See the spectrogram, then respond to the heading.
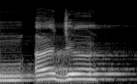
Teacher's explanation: Yas'alukum aja jim sukun qalqalah sugro yang mati asli di tengah kalimat, namanya qalqalah sugro, jangan lupa dipantulkan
